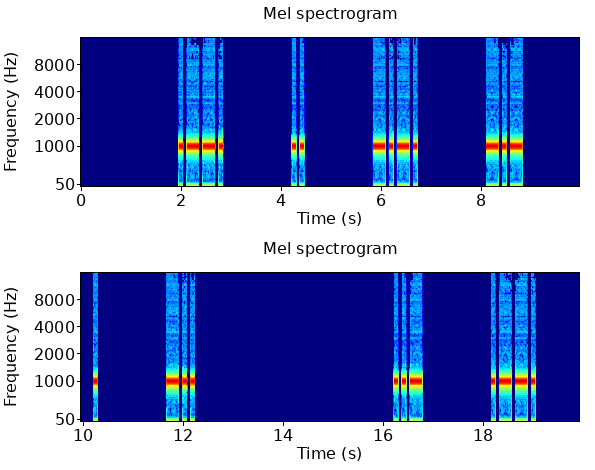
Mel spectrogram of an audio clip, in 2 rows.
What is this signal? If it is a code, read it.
Morse code, heard as a keyed tone, about 15 wpm, spaced as for 5 wpm, 1000 Hz. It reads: PICKED UP
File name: qotdfiles / 5wpm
